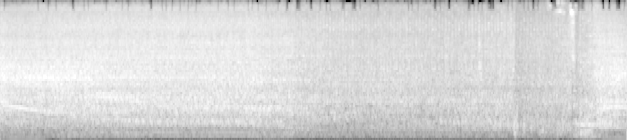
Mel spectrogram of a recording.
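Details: Old Ford petrol engine after new injectors and throttle body, jump-started on flat battery: strong intake hiss through the filter, brief sag in the note midway; running better but a slight stumble remains.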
